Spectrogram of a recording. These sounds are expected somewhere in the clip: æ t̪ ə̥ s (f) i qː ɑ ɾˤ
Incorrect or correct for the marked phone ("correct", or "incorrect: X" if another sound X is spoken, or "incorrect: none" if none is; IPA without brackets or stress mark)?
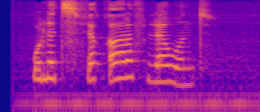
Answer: correct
